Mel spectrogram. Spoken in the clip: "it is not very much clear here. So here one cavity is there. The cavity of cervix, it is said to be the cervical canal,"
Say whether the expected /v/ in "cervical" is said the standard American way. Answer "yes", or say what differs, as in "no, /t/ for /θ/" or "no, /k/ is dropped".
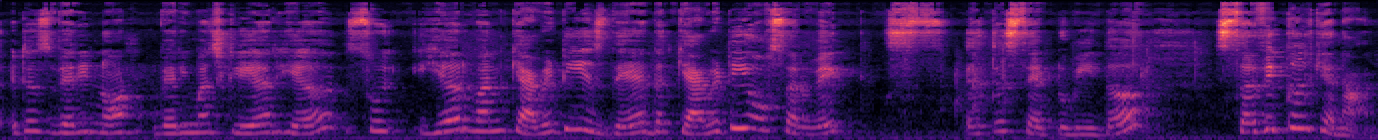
yes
